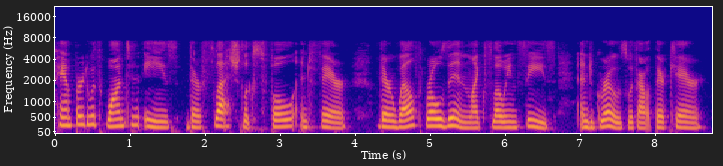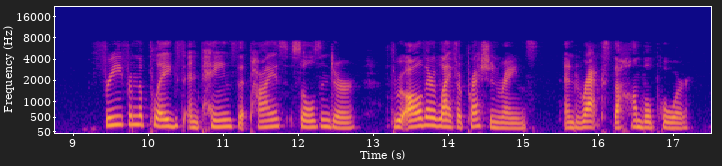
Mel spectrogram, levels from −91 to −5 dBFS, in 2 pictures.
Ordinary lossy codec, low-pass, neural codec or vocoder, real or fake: AAC, 48 kbps; 7.2 kHz; none; real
